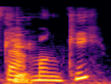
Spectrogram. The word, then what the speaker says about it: Monki: Yeah, I'm loving this monkey dress. It's spelled M-O-N-K-I, isn't it? – Yeah, and I think you would pronounce monkey. Monkey.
